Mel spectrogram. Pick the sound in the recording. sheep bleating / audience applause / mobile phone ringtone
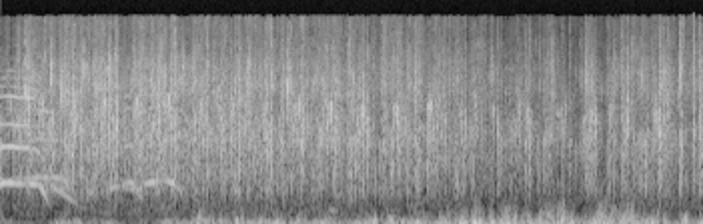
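audience applause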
